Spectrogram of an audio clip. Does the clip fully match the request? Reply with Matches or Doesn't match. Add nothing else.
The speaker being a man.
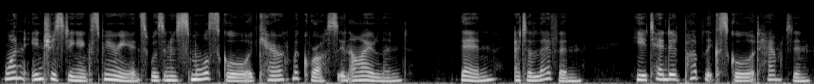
Doesn't match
